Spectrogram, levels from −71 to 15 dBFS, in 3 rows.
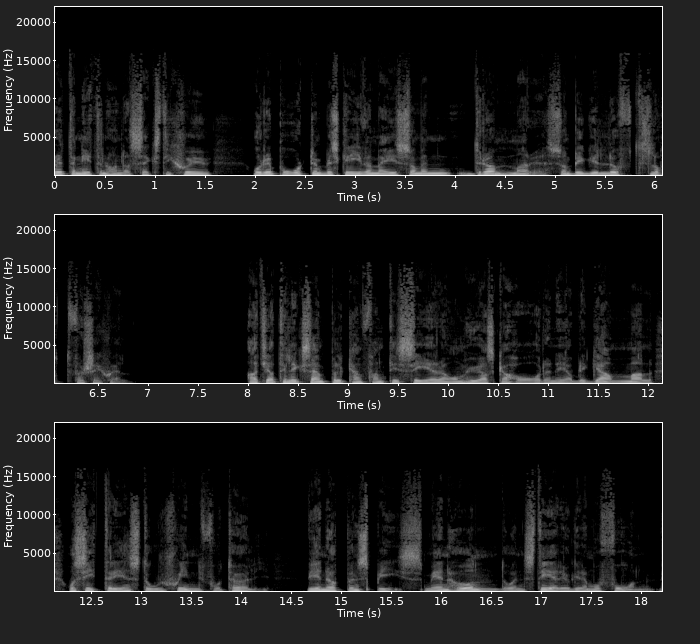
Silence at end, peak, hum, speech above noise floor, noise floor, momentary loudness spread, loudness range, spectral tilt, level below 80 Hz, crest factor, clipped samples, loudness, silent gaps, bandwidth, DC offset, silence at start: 0 s; -4 dBFS; none; 59 dB; -80 dBFS; 8 LU; 4 LU; -5.5 dB/octave; -52 dBFS; 16 dB; under 0.1%; -21 LUFS; none; 16 kHz; under 0.1%; 0 s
